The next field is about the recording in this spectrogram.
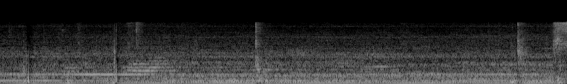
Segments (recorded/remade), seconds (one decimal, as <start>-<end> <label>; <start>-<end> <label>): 0.0-5.7 recorded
